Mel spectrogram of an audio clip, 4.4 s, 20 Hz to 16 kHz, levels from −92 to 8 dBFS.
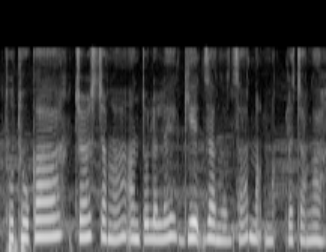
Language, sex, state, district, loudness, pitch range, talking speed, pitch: Wancho, female, Arunachal Pradesh, Longding, -15 LUFS, 215-250 Hz, 190 wpm, 230 Hz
